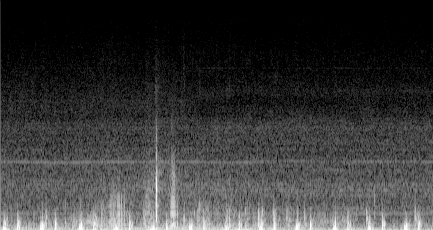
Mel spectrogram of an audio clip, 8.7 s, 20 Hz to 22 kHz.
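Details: Soft, low, steady thumps at about 80 a minute with faint room hum, from a 3Dio binaural ASMR stream; heartbeat.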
